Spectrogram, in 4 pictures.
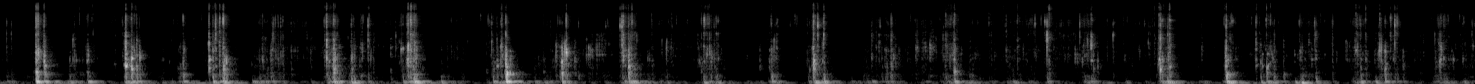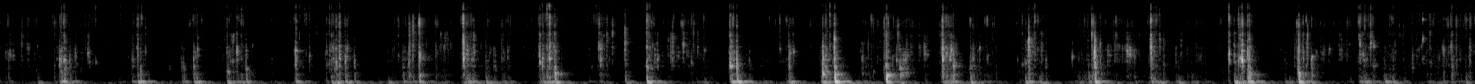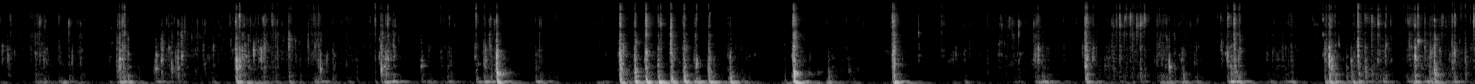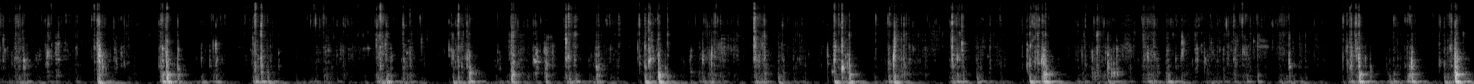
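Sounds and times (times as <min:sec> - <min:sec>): slime squelching and clicking: 0:22.7 - 0:42.1.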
